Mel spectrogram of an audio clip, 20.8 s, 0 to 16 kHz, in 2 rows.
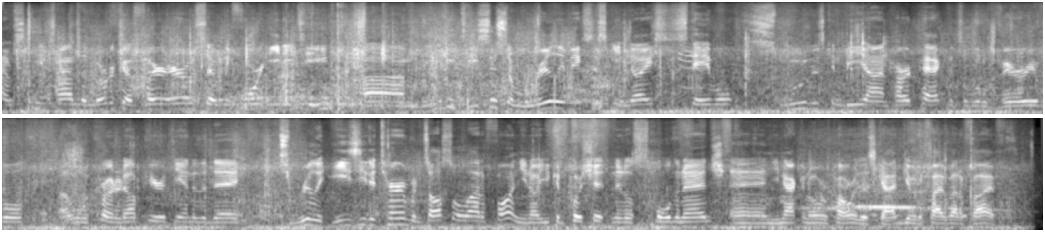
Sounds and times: Crackle: 0.0s - 15.1s
Speech: 0.0s - 20.5s.

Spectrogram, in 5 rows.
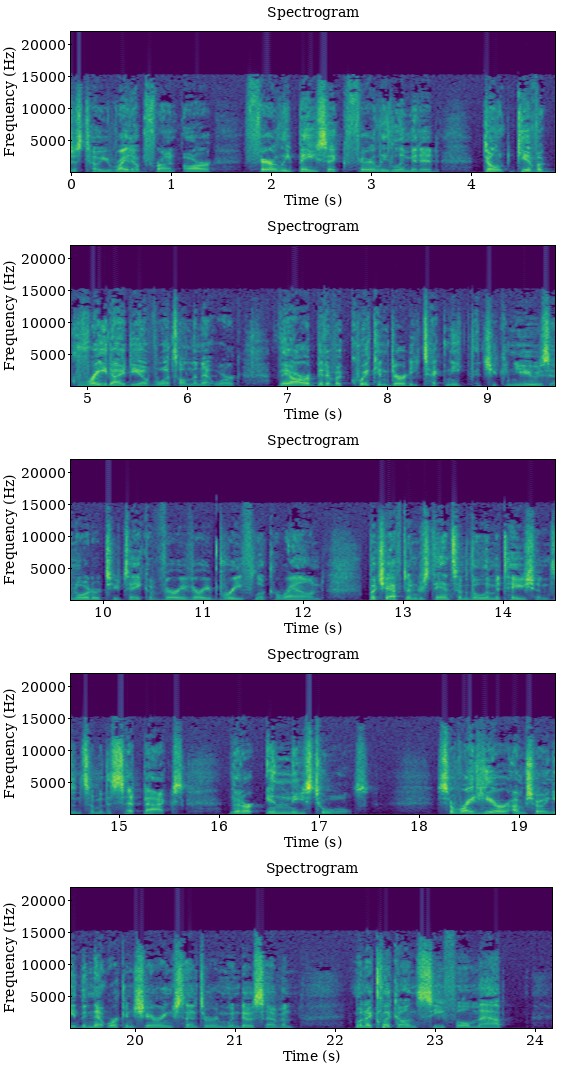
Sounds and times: Speech: 0.0s - 17.6s, 18.2s - 21.6s, 22.2s - 23.8s.

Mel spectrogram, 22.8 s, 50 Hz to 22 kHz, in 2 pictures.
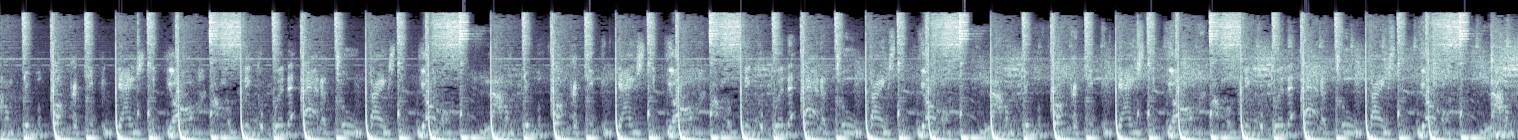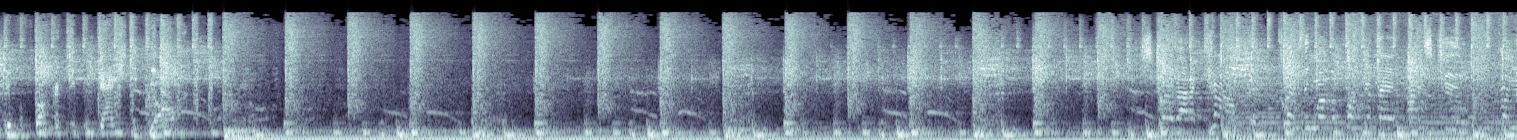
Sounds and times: Hip hop music: 0.0s - 22.7s.

